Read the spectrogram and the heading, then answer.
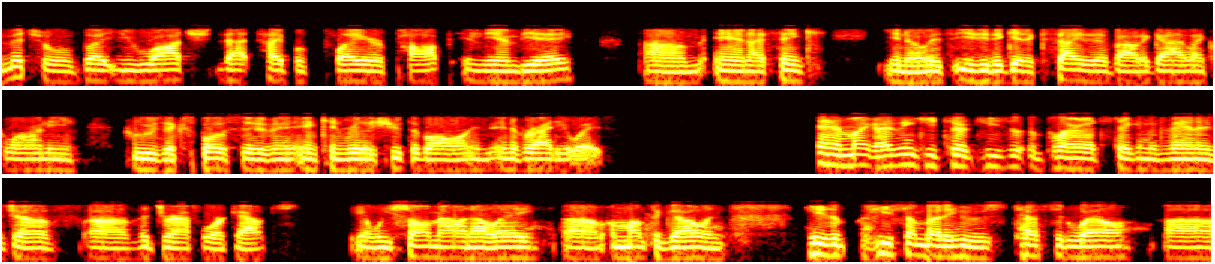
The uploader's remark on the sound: Conference Call.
